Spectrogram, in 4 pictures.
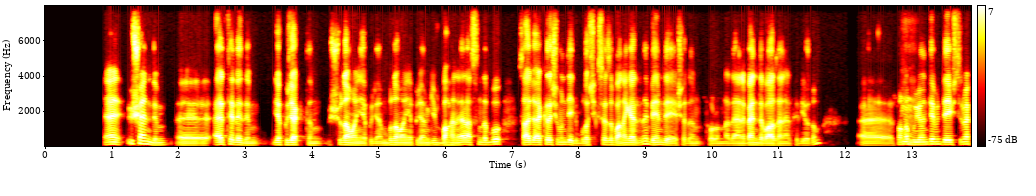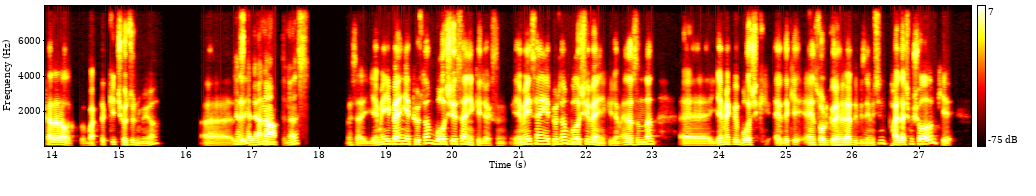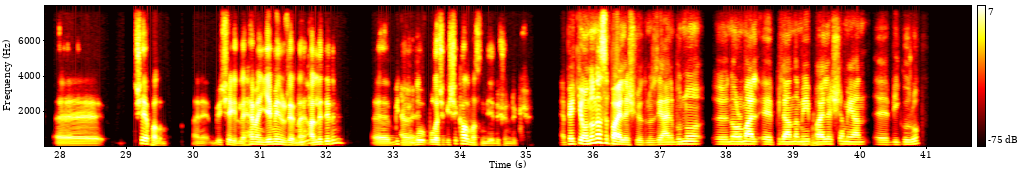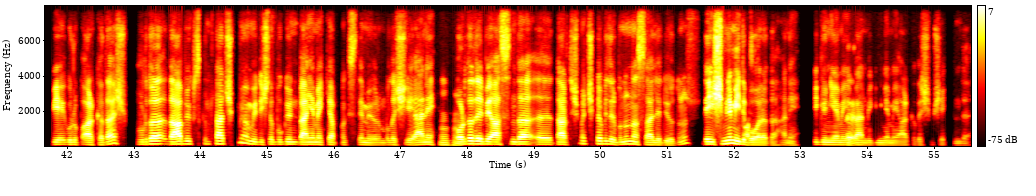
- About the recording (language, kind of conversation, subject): Turkish, podcast, Ev işlerini adil paylaşmanın pratik yolları nelerdir?
- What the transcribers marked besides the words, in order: other background noise; unintelligible speech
